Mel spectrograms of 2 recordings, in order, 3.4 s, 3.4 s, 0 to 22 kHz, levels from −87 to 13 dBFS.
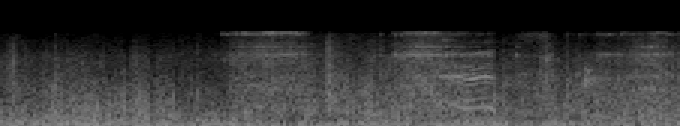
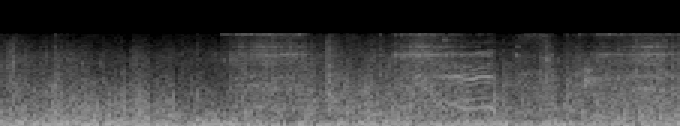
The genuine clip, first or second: first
